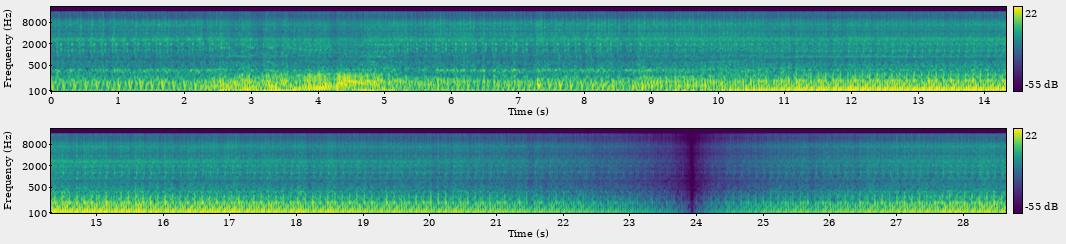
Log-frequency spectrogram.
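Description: Tractor engine running, uneven for the first few seconds and then steady, fading out almost to nothing near the end and coming back.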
